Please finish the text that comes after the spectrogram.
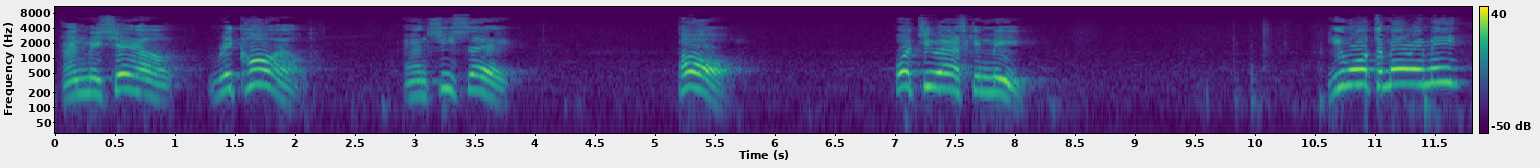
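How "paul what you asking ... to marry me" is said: put-on high, loud, incredulous young woman; Michelle's voice. Michelle scoffing at Paul's proposal, high and loud. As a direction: throw the question back at him, high and loud.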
